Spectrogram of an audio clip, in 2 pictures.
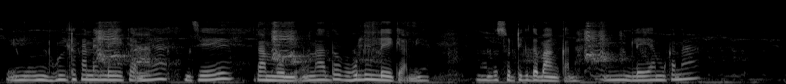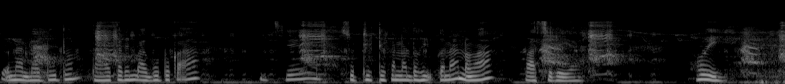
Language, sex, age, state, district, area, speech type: Santali, female, 45-60, West Bengal, Purulia, rural, spontaneous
